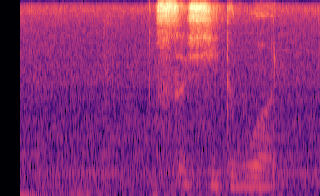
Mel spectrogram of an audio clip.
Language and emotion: Russian, angry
